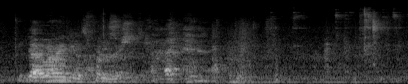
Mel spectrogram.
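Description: A person's voice, short and unintelligible, in the first second or so, followed by faint clicks and rustling.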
